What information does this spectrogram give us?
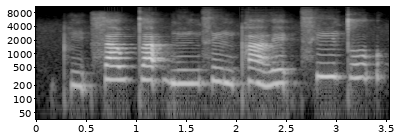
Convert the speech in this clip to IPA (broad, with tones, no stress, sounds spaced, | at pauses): pʰ i˨ ʔ s a˦ w t̪ a˦ ʔ b ĩ˧ ŋ s ĩ˥˧ m pʰ ã˥˧ l e˦ ʔ t͡sʰ ĩ˦ t̪ o˦ ʔ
